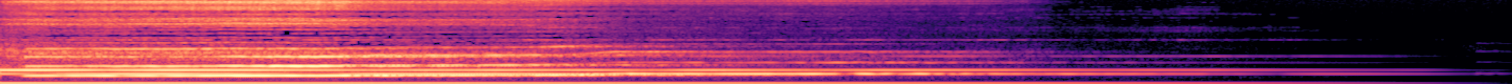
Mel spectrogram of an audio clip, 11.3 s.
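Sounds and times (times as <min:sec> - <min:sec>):
crystal bowls ringing at 396 Hz and 528 Hz: 0:00.0 - 0:07.9
vocals: 0:00.0 - 0:08.2.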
